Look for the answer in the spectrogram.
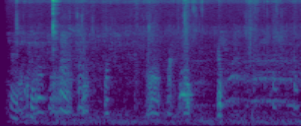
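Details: Roosters and hens on a chicken farm making noise: overlapping short harmonic clucks and squawks, several birds calling at once in quick irregular bursts.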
